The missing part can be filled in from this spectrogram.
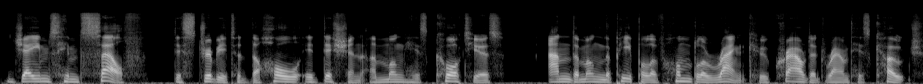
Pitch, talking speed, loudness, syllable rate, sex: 110 Hz, 135 wpm, -23 LUFS, 4.3 syllables/s, male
